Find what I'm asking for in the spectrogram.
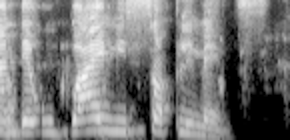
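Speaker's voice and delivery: ordinary talk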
